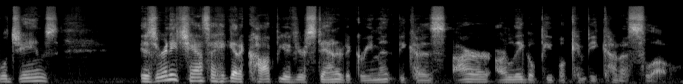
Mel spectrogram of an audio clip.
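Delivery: discreet, hushed, confiding voice. Telling a story, quoting what a guy asked him, retelling a lowered voice. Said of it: "he kind of lowers his voice a little bit".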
